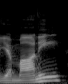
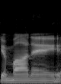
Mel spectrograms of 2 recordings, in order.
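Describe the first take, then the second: First: The name ends with an 'ee' vowel. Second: The name ends with an 'eh' vowel. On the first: The speaker calls it wrong. "he mispronounce uh, like a few characters' names" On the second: The speaker calls it right. "he calls the paleontologist Yamane"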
